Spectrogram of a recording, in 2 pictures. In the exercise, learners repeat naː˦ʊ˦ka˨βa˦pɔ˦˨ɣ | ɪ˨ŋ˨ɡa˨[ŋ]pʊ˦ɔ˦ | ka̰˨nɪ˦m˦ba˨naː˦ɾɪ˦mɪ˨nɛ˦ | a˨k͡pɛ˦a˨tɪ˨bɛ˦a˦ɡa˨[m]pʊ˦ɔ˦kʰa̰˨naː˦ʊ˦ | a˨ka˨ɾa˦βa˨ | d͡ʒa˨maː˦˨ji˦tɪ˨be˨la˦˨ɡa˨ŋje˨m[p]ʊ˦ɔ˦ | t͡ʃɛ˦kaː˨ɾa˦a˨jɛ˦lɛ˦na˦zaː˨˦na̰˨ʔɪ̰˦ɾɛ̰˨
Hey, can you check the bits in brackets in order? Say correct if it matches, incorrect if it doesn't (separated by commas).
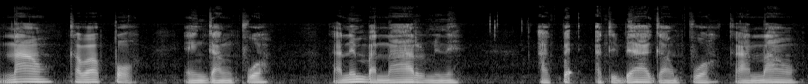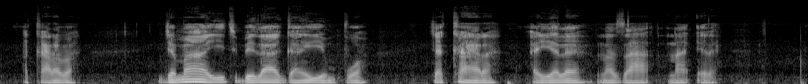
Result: correct, incorrect, correct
